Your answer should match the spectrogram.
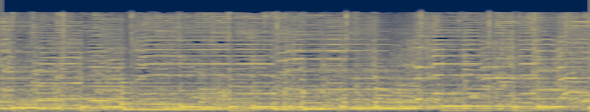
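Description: Violin and Andean harp playing a huayno: the bowed violin carries the melody over plucked harp bass notes, with no singing.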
